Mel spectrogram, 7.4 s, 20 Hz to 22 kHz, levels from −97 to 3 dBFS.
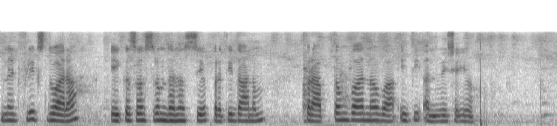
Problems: constant background noise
